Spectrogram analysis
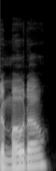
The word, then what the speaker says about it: Emoto: challenge uh for the Emoto pack am I pronouncing that correctly was it Emoto that's right yeah um UK house a little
